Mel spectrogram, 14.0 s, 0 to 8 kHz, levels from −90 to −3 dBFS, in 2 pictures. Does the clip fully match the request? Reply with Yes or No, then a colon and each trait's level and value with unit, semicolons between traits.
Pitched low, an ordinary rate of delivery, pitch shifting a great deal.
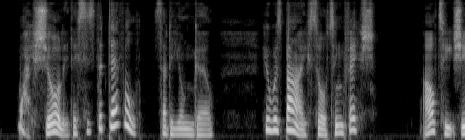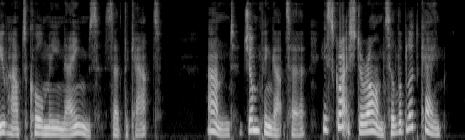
No: medium, 155 Hz; average, 165 wpm; wide, 8.4 semitones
